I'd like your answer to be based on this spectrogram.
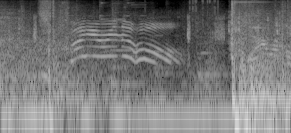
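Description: A single sharp sniper rifle shot from the online shooter Point Blank bursts near the end, after a wavering tonal game sound over low background noise.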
